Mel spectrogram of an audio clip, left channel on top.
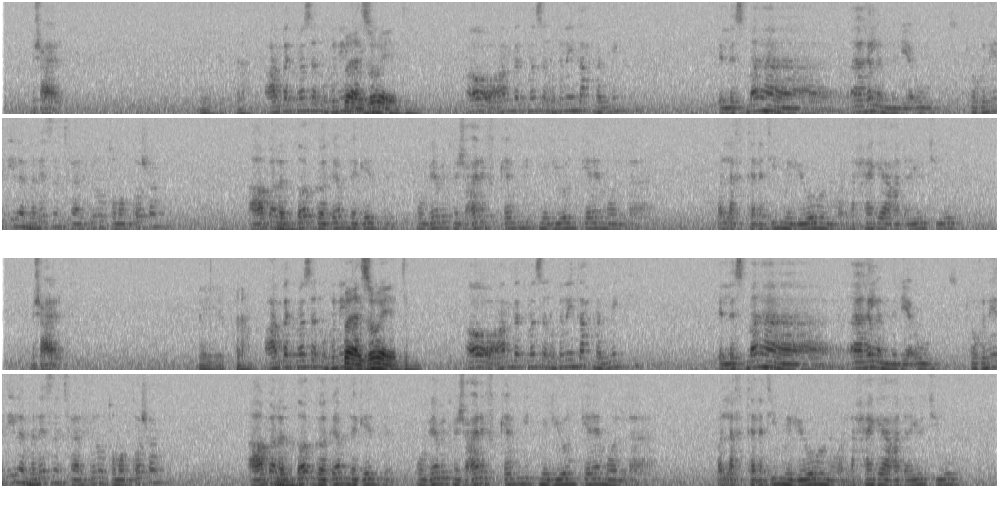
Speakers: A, on the right; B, on the right.
A: مش عارف
B: أيوة فاهمك
A: عندك مثلا اغنيه
B: بقى
A: احمد
B: أذواق دي
A: اه عندك مثلا اغنيه احمد مكي اللي اسمها اغلى من الياقوت الاغنيه دي لما نزلت في 2018 عملت
B: أه
A: ضجه جامده جدا وجابت مش عارف كام 100 مليون كام ولا ولا 30 مليون ولا حاجه على يوتيوب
